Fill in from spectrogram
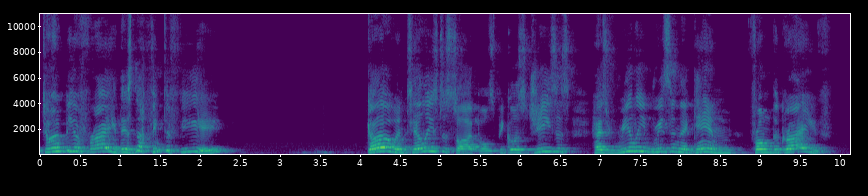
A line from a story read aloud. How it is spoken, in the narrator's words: yell out and say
